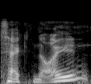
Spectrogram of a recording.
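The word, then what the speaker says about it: Tech N9ne: pronounced Tech Nine, is Heck an no.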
